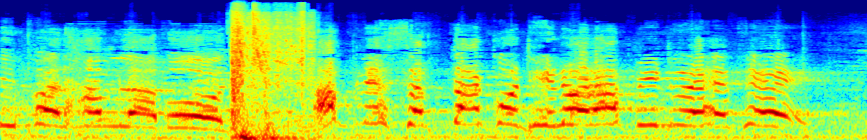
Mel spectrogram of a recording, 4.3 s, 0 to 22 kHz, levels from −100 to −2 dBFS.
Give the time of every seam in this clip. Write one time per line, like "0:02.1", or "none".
0:01.3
